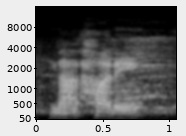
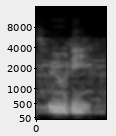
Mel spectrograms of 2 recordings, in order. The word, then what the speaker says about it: Hudy: or Hudy. Nobody knows your first name. People are asking me, like, why is he named Hudy? I'm like, it's his last name. Yeah. Not Huddy. Hudy.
